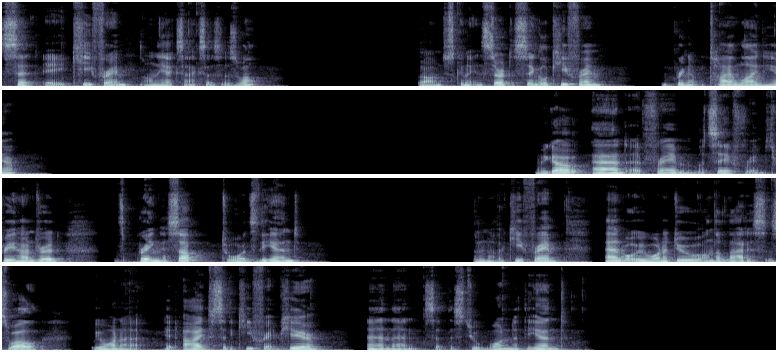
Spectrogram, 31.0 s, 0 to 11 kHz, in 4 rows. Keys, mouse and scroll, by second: 0.6 n, 1.8 click, 3.8 right click, 4.8 middle click, 5.0 scroll down 3, 5.2 middle click, 6.7 click, 8.1 shift+F12, 8.2 shift+F12, 10.9 click, 13.3 middle click, 14.0 shift+Right, 15.0 middle click, 16.4 click, 20.3 i, 21.1 shift+Left, 23.0 click, 25.1 i, 26.1 shift+Right, 27.4 click, 29.2 shift+Right, 30.5 click.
